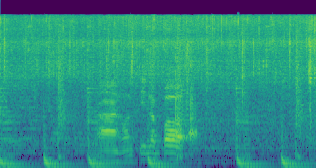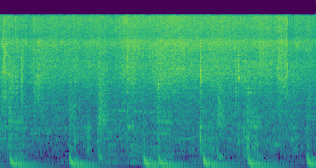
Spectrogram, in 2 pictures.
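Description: Beef salpicao sizzles and fries in hot oil in a pan, with a steady crackling hiss and rhythmic stirring scrapes throughout, while someone speaks briefly over the cooking.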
